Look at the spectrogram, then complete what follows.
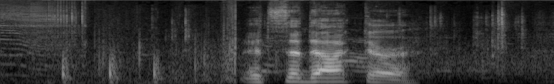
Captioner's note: knocking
